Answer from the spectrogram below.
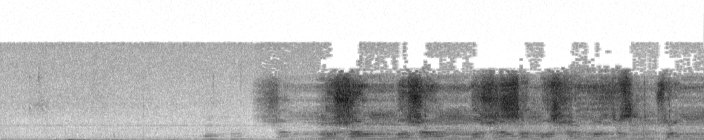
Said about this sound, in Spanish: Teníamos una, una pequeña musicalización que tienen aquí, pero la vamos a poner muy brevemente porque ustedes decían que era una canción que tiene que ver con la parte de ustedes. Vamos a escuchar unos segunditos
